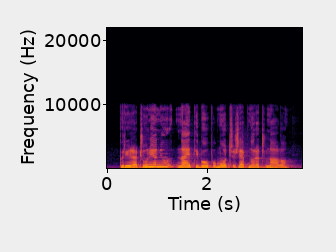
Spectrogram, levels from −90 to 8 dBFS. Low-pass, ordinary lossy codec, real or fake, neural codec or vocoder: 9.9 kHz; none; real; none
